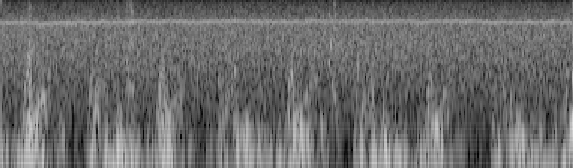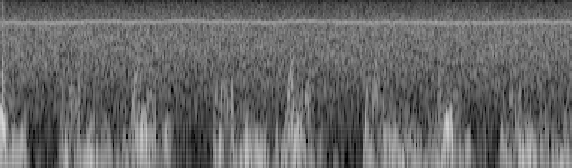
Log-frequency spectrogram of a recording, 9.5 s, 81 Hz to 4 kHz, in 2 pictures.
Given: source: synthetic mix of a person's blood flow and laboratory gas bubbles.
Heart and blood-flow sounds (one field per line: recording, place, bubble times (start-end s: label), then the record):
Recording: Doppler ultrasound of blood flow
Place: precordium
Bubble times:
0.98-1.20 s: bubbles
1.32-1.42 s: bubbles
1.61-1.66 s: bubbles
1.79-1.87 s: bubbles
1.92-2.00 s: bubbles
2.57-2.92 s: bubbles
2.95-3.02 s: bubbles
3.08-3.22 s: bubbles
8.78-8.86 s: bubbles
9.04-9.10 s: bubbles
9.18-9.22 s: bubbles
From the record:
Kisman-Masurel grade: 221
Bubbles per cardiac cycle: several, 3 to 8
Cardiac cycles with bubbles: 10 to 50%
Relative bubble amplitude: barely perceptible (0.100 to 0.250)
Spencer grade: 2 (many but less than half of the cardiac periods contain bubble signals, singularly or in groups)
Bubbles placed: only in the low amplitude regions of the cardiac cycle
